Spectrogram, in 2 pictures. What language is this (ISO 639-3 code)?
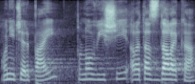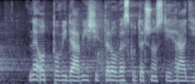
ces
